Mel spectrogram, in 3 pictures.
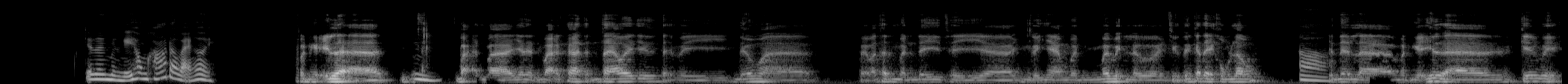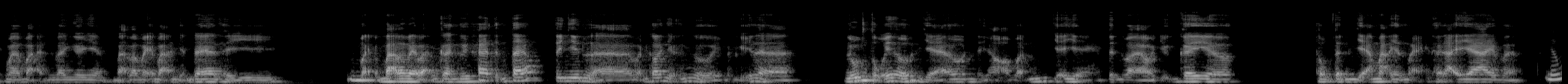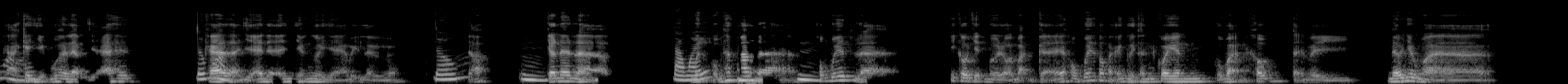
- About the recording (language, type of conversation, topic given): Vietnamese, podcast, Bạn đã từng xử lý một vụ lừa đảo trực tuyến như thế nào?
- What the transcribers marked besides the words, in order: tapping; other background noise; distorted speech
